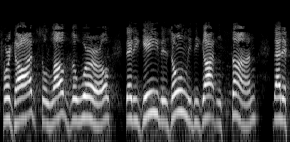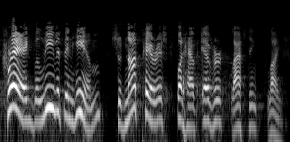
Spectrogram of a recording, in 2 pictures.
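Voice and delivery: slow, loud, every word spelled out together; loud congregational recitation. Pretend. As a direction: proclaim the verse aloud as one. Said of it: "Say your name this time again".

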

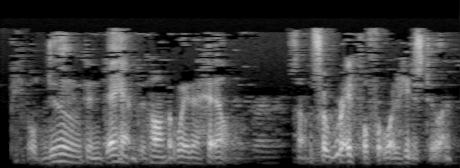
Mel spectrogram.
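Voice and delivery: real emotion welling up mid-sermon; moved, holding back feeling while preaching; getting emotional. Real, not acted. Missionary to congregation about people lost in China, getting emotional. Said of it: "Forgive me for getting emotional".

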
